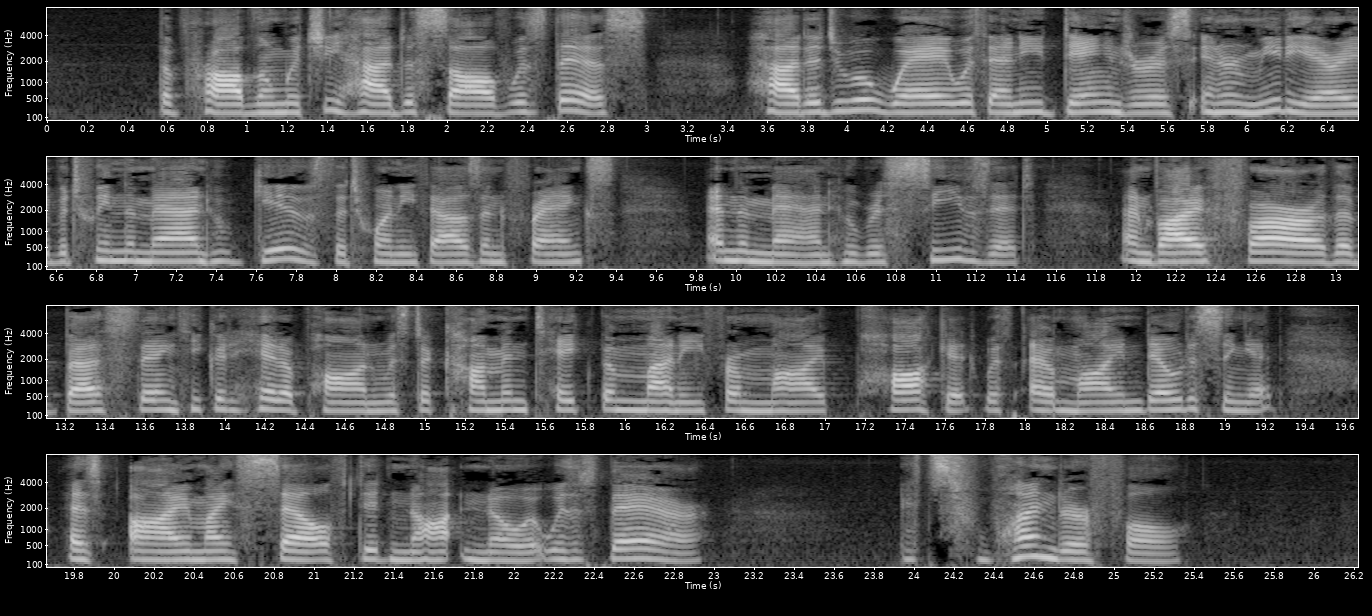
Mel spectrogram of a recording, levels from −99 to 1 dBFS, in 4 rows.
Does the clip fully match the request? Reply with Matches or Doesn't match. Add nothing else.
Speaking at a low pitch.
Doesn't match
